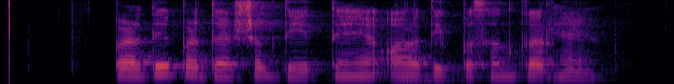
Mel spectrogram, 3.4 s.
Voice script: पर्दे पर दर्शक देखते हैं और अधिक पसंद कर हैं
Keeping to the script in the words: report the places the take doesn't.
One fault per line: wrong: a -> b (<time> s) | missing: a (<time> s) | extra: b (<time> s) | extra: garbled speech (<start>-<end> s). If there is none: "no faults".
no faults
